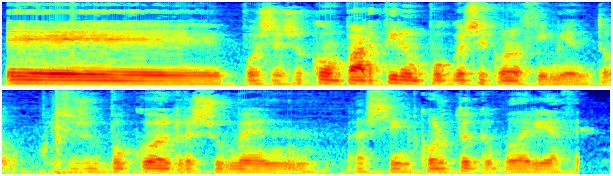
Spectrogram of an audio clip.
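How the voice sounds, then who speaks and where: A man's voice: lowish voice, flat delivery, a little fast, gravelly, darkish tone, slight background noise. Guest, male, Madrid accent, conversational, speaks over a remote call, searches for words as he talks. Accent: Madrid Spanish. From Spain. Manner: thinking aloud, many fillers and restarts. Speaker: guest, technical architect. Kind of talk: remote interview answers.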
